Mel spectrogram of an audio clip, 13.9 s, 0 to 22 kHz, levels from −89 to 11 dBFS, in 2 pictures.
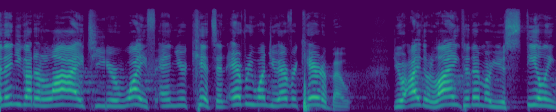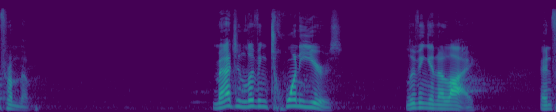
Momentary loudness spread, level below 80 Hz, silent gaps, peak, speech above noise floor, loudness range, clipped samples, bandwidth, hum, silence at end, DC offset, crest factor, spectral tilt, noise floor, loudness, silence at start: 19 LU; -80 dBFS; none; -12 dBFS; 52 dB; 11 LU; under 0.1%; 15.5 kHz; none; 0 s; under 0.1%; 22 dB; -3 dB/octave; -84 dBFS; -31 LUFS; 0 s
